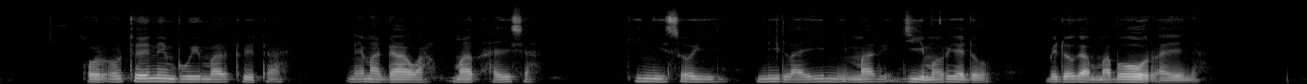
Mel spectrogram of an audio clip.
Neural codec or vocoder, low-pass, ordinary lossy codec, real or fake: none; none; none; real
